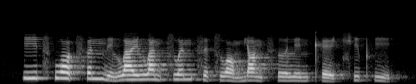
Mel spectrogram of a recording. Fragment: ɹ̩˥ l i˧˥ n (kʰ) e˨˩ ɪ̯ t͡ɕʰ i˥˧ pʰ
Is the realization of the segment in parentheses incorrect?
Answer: no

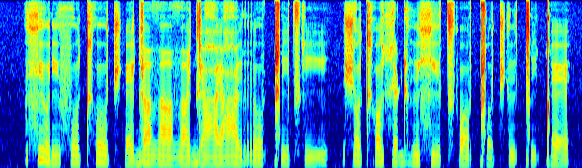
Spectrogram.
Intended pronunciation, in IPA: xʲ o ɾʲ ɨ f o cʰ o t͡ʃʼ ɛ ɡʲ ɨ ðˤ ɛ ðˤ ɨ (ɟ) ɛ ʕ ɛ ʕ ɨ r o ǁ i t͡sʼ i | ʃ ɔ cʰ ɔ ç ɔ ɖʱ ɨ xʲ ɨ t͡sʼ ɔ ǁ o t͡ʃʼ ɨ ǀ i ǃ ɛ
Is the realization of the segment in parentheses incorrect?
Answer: no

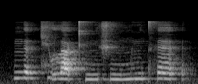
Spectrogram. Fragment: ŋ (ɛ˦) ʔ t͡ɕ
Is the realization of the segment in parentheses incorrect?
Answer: no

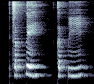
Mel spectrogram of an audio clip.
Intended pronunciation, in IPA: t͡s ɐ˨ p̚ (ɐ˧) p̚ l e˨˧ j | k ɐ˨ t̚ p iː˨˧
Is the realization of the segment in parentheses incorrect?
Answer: yes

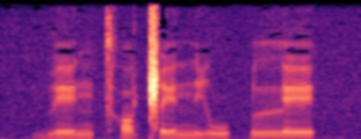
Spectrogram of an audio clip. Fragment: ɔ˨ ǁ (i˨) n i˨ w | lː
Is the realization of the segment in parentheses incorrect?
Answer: yes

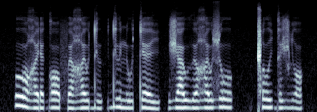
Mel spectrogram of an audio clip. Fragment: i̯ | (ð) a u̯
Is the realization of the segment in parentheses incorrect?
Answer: yes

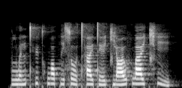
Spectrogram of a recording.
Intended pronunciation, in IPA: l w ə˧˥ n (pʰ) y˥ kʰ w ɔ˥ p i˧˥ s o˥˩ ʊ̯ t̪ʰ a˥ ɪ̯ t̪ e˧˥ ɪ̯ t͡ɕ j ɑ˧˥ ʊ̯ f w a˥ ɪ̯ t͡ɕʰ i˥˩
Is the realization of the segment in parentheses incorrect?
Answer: yes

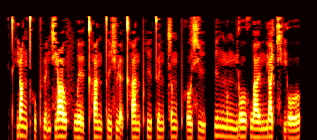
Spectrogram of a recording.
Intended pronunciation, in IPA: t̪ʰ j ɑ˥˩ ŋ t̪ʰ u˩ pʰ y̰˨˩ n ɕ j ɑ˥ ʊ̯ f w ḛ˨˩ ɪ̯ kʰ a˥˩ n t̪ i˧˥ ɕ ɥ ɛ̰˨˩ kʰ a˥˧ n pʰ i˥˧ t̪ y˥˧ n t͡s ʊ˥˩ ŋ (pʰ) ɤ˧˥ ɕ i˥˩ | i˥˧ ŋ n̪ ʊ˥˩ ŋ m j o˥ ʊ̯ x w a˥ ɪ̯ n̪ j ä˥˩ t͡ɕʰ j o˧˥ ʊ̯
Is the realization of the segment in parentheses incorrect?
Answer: no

